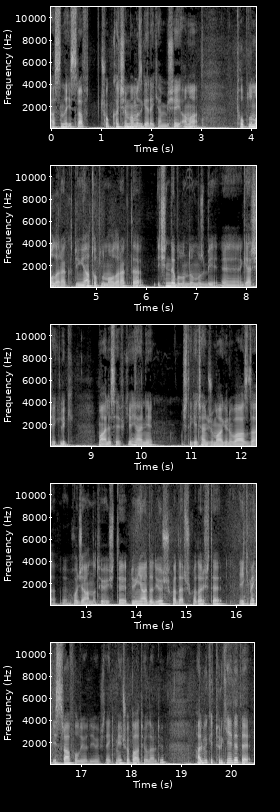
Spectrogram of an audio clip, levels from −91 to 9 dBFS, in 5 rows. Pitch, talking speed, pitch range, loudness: 130 Hz, 140 wpm, 115-145 Hz, -16 LUFS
